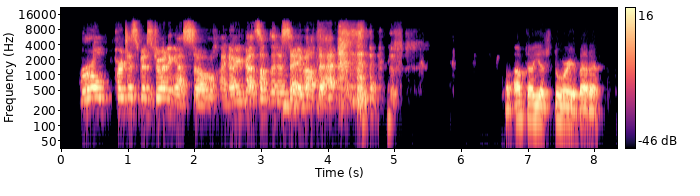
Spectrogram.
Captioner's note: laughter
